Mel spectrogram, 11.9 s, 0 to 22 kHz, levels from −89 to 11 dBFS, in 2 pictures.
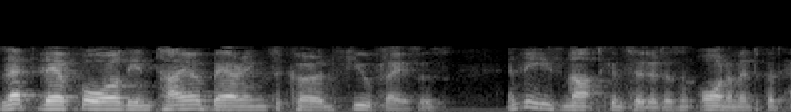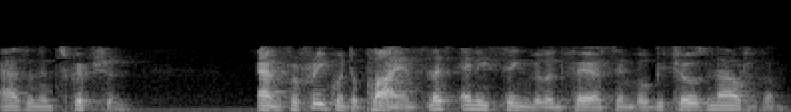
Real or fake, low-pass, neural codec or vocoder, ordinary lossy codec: real; 7.2 kHz; none; AAC, 16 kbps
